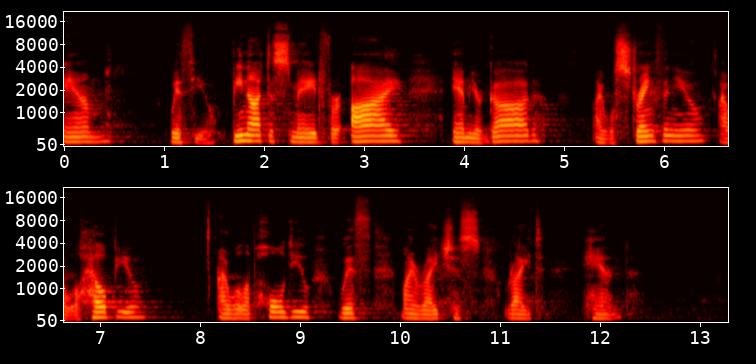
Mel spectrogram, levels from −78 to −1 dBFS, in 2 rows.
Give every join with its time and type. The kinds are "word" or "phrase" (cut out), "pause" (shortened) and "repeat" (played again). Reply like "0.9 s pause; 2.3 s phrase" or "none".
6.5 s pause

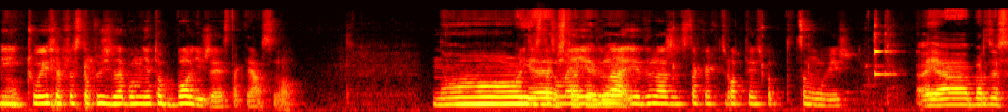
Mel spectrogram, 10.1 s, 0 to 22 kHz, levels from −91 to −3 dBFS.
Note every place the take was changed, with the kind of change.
0.9 s word; 5.5 s word; 7.3 s word

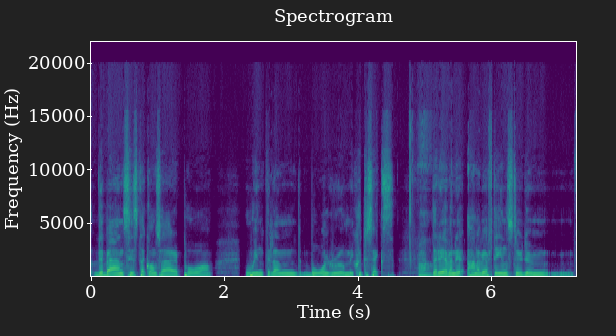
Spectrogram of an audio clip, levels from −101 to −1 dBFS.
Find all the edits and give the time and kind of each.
2.2 s pause; 3.9 s phrase

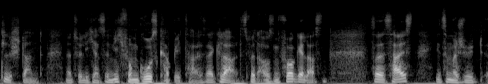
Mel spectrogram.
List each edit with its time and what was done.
none

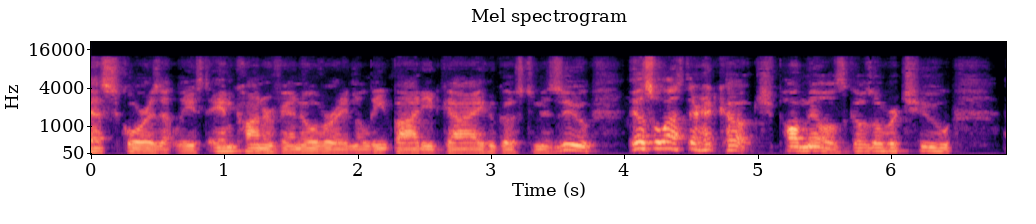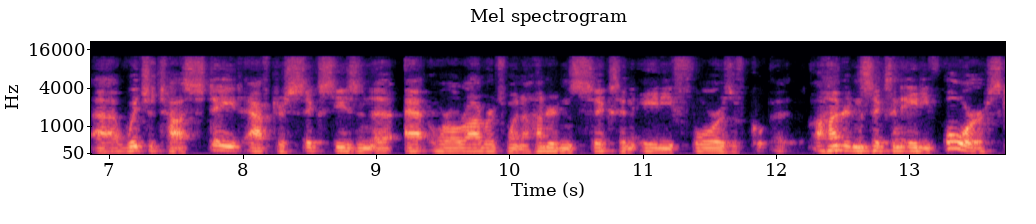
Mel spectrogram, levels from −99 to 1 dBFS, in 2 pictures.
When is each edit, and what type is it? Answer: 2.3 s phrase

